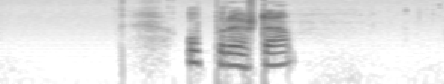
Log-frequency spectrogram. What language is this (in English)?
Norwegian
